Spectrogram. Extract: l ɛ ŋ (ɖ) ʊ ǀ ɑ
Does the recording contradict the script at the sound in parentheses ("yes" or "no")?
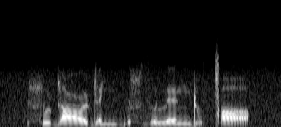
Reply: no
